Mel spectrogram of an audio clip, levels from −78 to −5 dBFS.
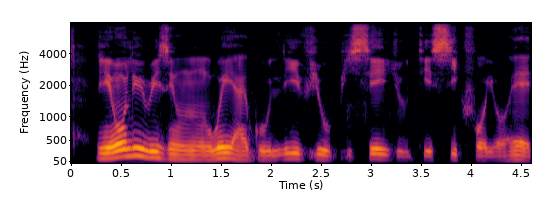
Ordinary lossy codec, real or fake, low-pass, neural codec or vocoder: none; fake; none; codec, 16 kHz, 4 kbps, X-Codec, HuBERT features, trained on LibriSpeech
